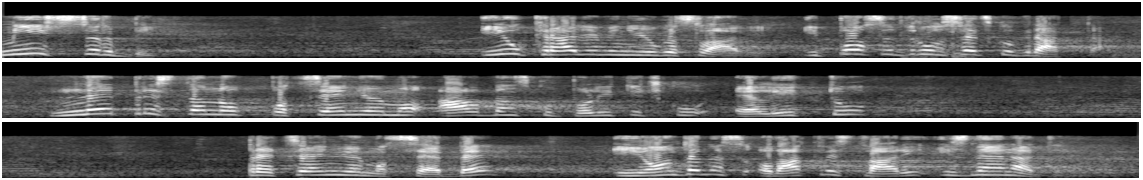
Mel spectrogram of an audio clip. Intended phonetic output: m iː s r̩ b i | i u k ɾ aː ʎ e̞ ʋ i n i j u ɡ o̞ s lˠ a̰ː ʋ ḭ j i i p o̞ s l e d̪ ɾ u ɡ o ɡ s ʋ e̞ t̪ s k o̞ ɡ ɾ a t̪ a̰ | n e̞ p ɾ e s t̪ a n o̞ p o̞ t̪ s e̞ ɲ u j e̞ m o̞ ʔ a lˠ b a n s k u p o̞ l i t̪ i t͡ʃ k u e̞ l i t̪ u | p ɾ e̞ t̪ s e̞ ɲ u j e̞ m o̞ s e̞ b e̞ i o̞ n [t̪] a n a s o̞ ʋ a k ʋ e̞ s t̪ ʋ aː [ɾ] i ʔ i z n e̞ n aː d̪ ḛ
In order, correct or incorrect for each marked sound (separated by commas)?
incorrect, correct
